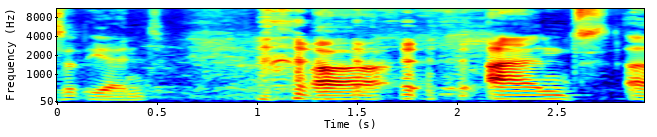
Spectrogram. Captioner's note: crowd chuckling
